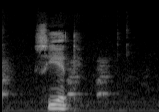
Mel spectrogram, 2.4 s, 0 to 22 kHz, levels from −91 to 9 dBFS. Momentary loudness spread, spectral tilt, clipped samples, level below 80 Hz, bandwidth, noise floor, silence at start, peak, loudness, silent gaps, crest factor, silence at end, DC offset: 22 LU; -4.5 dB/octave; under 0.1%; -66 dBFS; 12 kHz; -66 dBFS; 0 s; -14 dBFS; -29 LUFS; none; 18 dB; 0.8 s; under 0.1%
